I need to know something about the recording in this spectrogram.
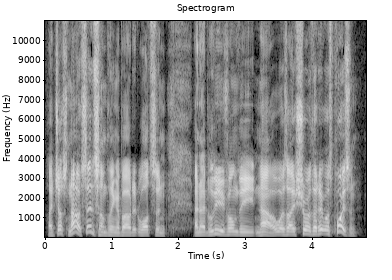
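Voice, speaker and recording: A man's voice: on the high side, animated, fast, no room sound, studio quality, natural voice. An actor playing a brilliant, aloof detective in a radio drama, matter-of-fact and dryly dismissive as he lays out deductions. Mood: smug, matter-of-fact. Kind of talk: scripted radio drama acting.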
